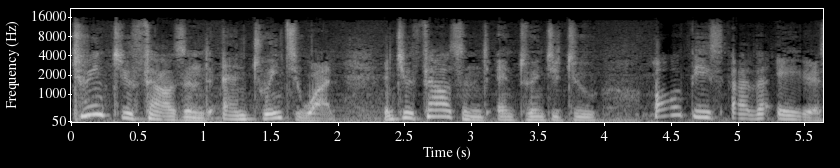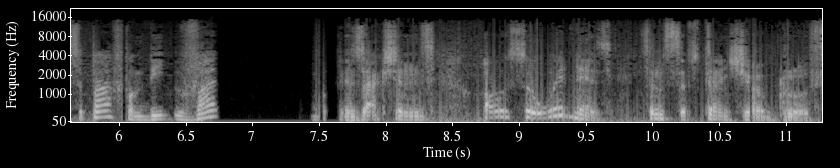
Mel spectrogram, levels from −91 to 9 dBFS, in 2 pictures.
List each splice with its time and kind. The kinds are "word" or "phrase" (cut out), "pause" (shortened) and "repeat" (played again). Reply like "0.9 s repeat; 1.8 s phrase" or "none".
7.6 s pause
